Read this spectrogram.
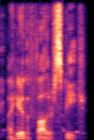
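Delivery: ordinary delivery, nothing marked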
